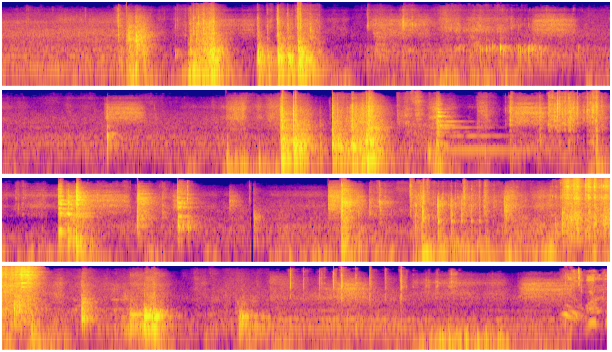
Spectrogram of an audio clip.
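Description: Irregular thunks and clatters of plates, cutlery and food being handled and set down on a table, with several louder knocks.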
